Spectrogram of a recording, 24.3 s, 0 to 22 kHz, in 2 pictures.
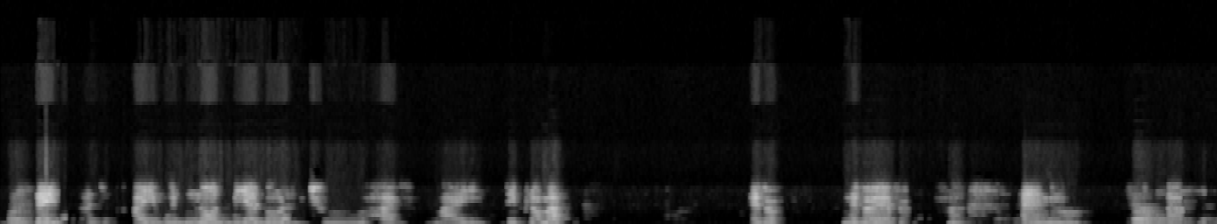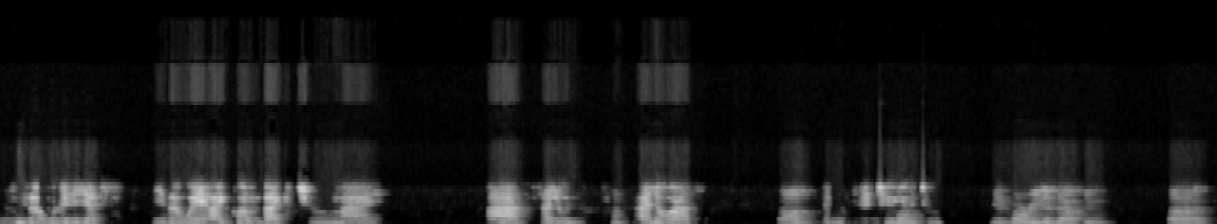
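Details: Young woman, French, with lasting aphasia after an ischemic stroke at age 22 in July 2011; initially mute for 10 days, then a year of rehabilitation; speaking years later, still recovering language; post-stroke aphasia.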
